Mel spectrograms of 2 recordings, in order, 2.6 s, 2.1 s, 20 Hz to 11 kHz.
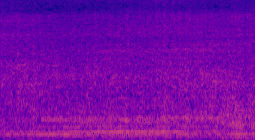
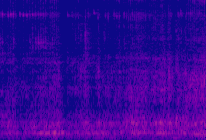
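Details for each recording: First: Cheap secondhand AHM/IHC HO-scale locomotive tested on a vintage Atlas layout: soft, even motor whir with steady pitch and no catching or stutter, then fading away. Runs pretty smooth. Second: Mantua/Tyco Santa Fe F9 HO scale locomotive being tested: faint uneven ratcheting whir of motor and gears, stuttering as it inches along; drive straining, it runs but stutters.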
